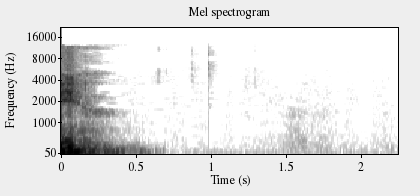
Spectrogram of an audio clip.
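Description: A man's word trailing off, then near silence with a faint click about a second in.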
